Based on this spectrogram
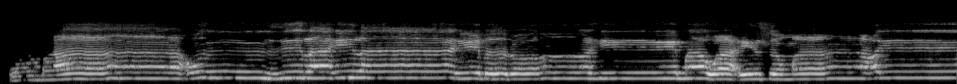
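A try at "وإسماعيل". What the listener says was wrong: Wa Ismail jangan diseret. Wa isma enggak. Wa Ismaila.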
